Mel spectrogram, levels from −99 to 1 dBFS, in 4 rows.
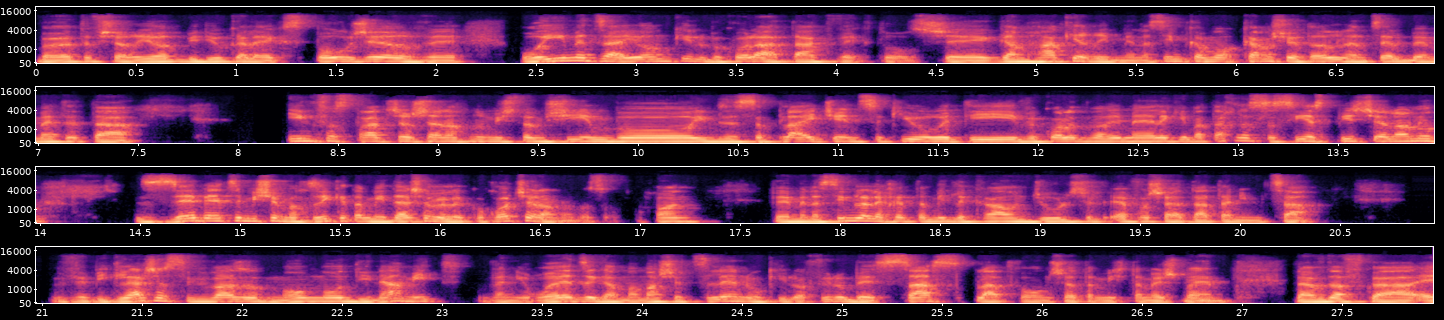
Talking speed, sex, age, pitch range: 165 wpm, male, 30-49, 115-140 Hz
